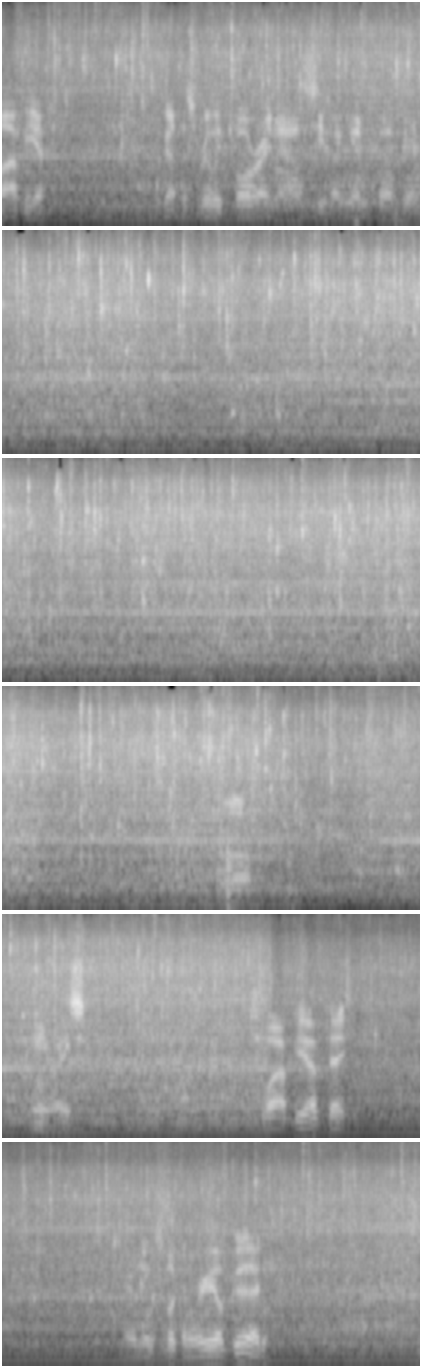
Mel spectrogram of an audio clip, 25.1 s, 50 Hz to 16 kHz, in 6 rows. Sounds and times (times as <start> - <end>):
Pump (liquid): 0.0 - 25.0
Water: 0.0 - 25.0.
